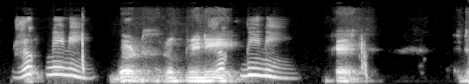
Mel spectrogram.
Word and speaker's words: Rukmini: Read letter by letter. What is the first letter in the word? Ru, Ru. It is ru. ki, It's not ru, key. ki. It is not key. Is it key? Kakara plus makara plus e. Oh, What is that? rum, Rakara. Rukmini.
